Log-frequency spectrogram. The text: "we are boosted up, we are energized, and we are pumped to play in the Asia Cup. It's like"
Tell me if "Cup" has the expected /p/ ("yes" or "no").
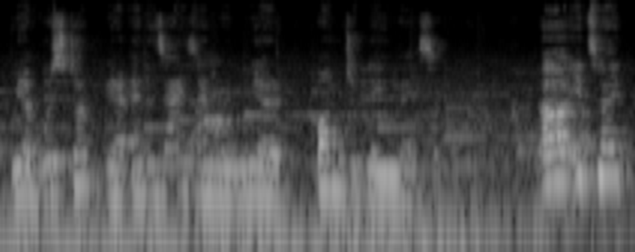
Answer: no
